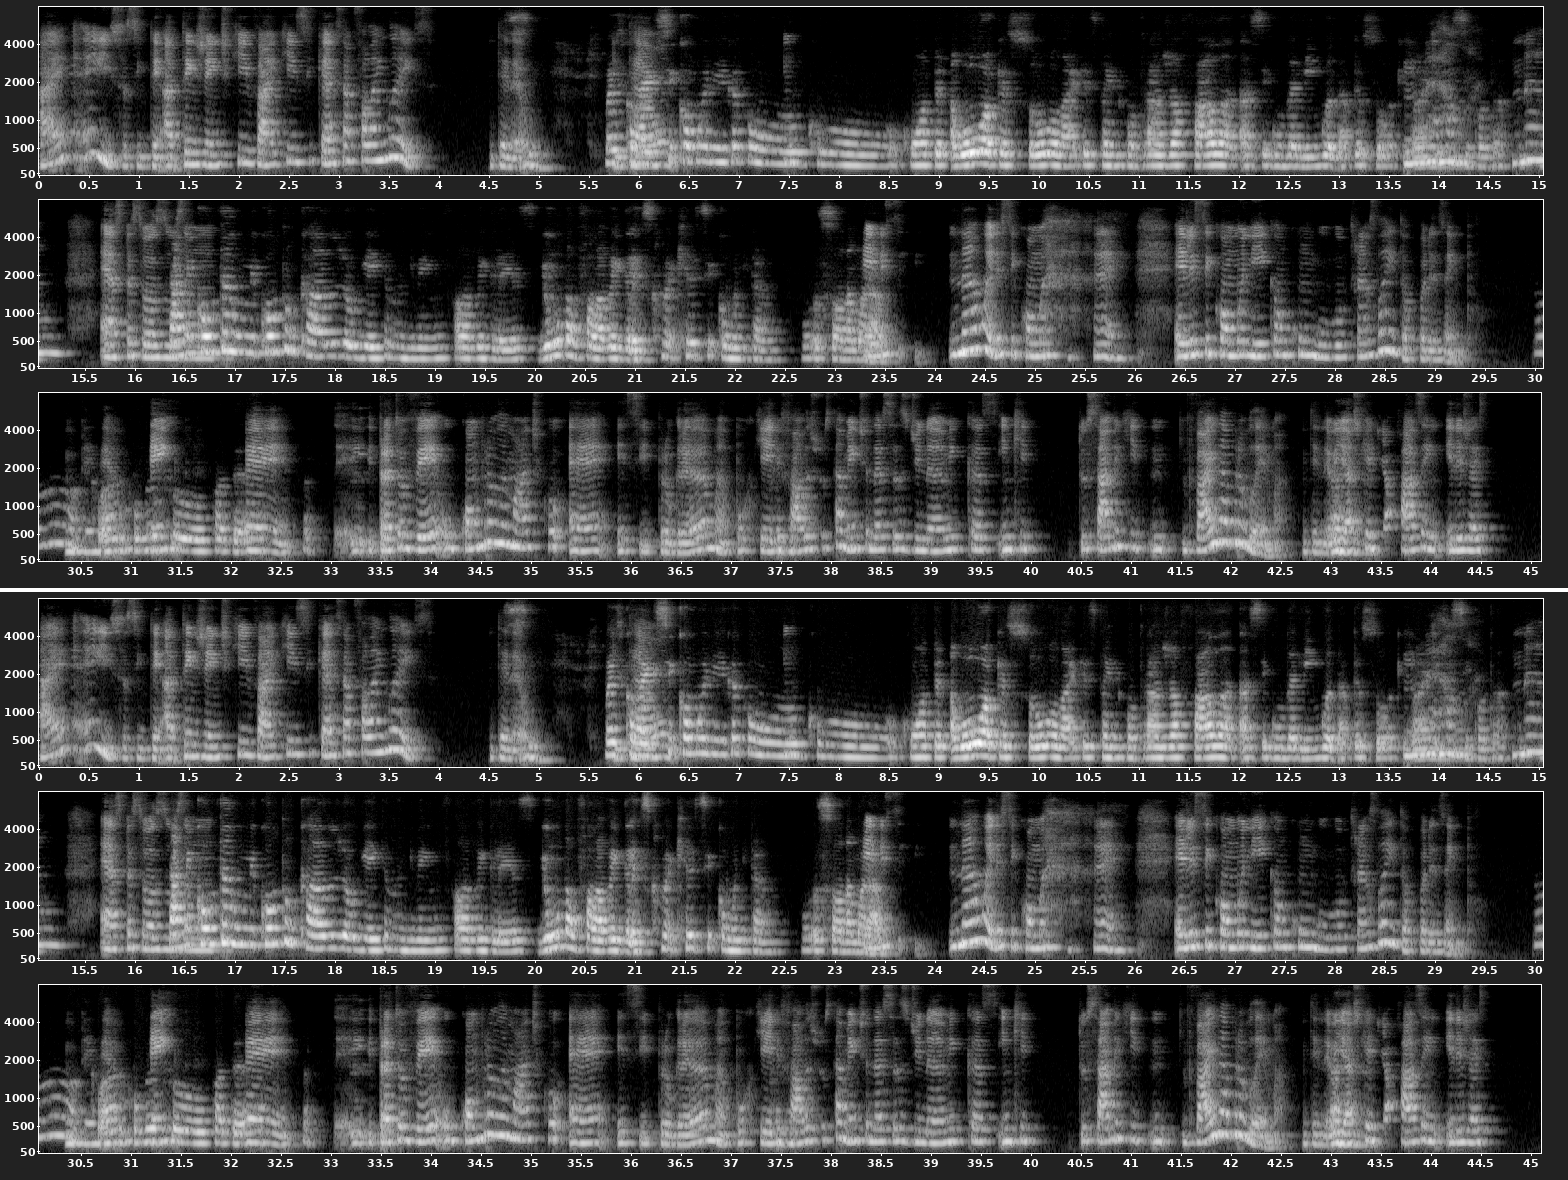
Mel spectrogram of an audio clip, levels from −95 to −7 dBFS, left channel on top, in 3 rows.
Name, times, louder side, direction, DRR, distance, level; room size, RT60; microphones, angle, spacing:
voice 1, 0.0-3.8 4.5-5.0 5.7-6.3 7.4-7.6 13.6-14.4 14.7-16.8 23.3-23.6 24.1-29.3 30.3-31.5 32.1-32.6 33.0-40.1 40.5-44.5, equal, ahead, 0.4 m, -28 dB
voice 2, 5.7-14.1 14.4-14.7 16.3-22.4 22.7-23.5 30.0-32.2 37.5-37.6 43.0-43.4, right 1 dB, 60° right, 0.5 m, -25 dB
2.9 x 2.7 x 2.4 m
head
